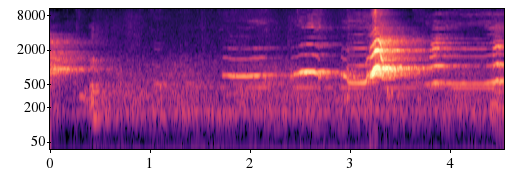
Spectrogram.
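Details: Six-month-old Tibetan Terriers Alfie and Belle bickering as Alfie complains. A faint whine, near silence, then a thin rising whimper that swells into one loud yelp before fading.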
